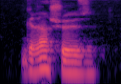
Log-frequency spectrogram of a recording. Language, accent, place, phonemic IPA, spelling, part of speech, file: French, France, Lyon, /ɡʁɛ̃.ʃøz/, grincheuse, adjective, LL-Q150 (fra)-grincheuse.wav
- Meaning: feminine singular of grincheux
